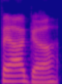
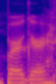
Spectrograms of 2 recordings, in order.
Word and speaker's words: Berger: How do you pronounce the last name? Berger. Berger. I didn't want to go Burger. Edward.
